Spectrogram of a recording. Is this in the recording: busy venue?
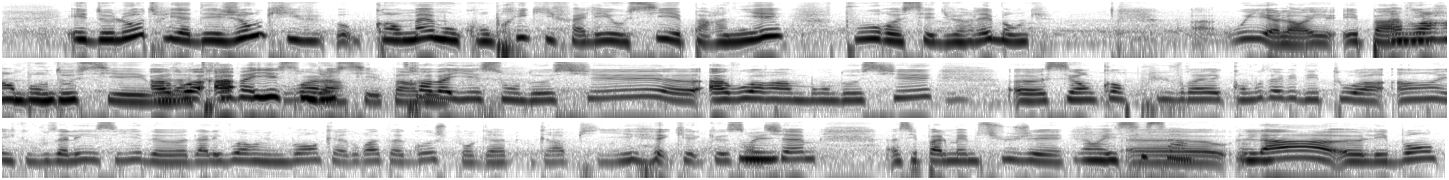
yes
